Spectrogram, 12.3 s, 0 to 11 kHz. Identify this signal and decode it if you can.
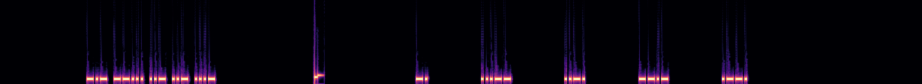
Morse code, heard as a keyed tone, about 40 wpm, spaced as for 17 wpm, 700 Hz. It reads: K7UUV N3FQP
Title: USA Call Signs - 5 Characters - 8x Character Spacing - 40wpm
